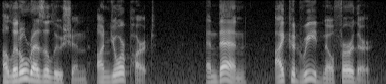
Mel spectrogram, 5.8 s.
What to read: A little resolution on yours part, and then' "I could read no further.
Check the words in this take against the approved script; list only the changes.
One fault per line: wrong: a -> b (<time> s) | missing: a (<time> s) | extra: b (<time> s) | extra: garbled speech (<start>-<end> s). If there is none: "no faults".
wrong: yours -> your (1.7 s)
